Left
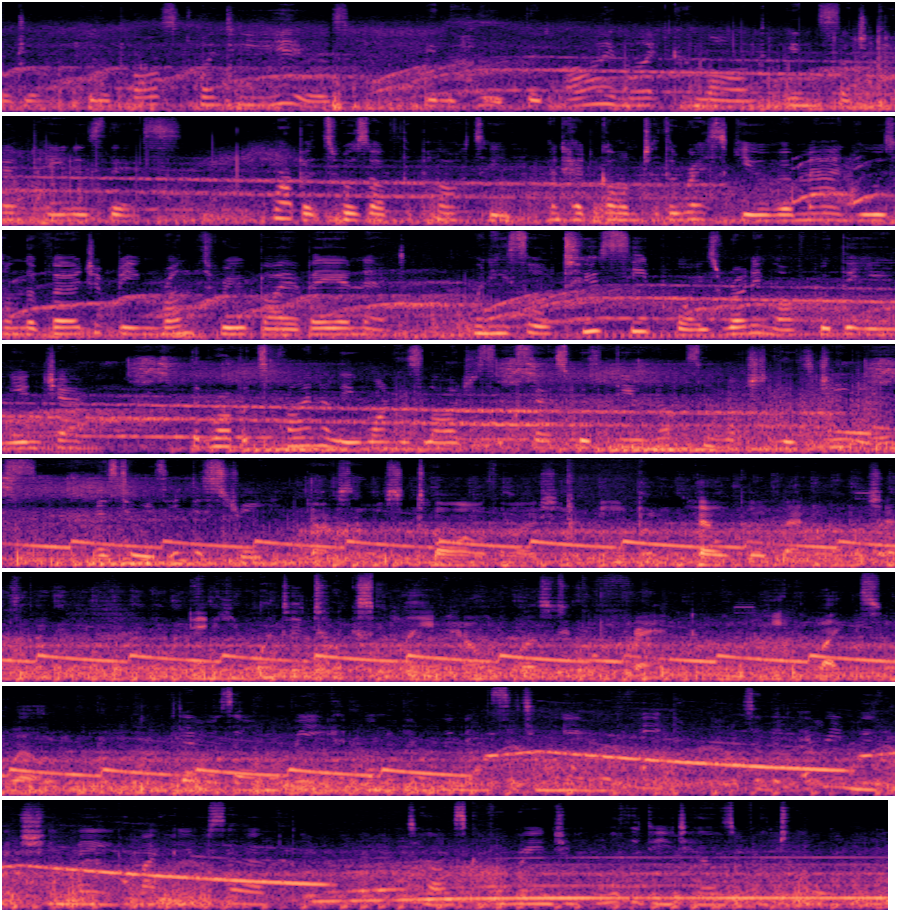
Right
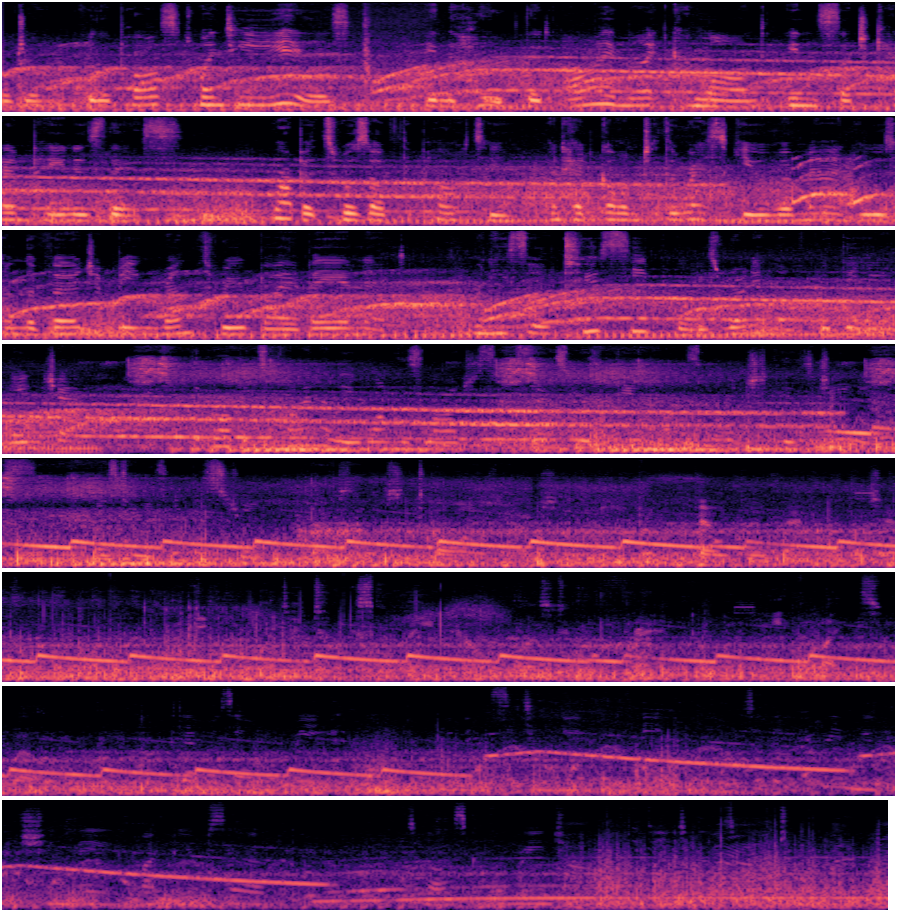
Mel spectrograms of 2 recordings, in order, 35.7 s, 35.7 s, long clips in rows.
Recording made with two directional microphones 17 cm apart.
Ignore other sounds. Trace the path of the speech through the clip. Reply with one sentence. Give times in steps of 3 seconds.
You can hear the speech on the right from 0 s, in the centre from 6 s and on the left from 12 s.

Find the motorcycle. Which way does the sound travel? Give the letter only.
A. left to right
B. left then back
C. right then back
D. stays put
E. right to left
E.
